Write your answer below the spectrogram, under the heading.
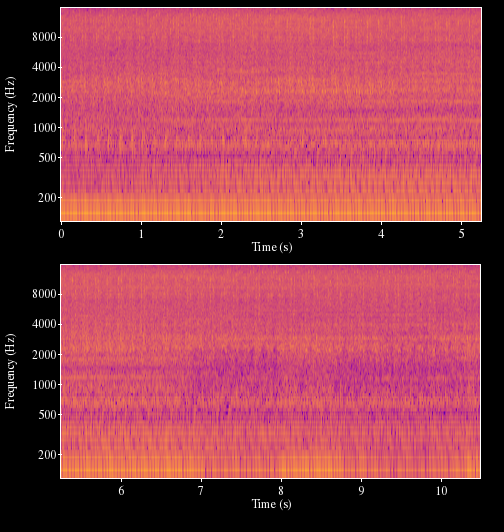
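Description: Steady idle with a regular popping pulse a couple of times a second over the exhaust note, pointing to a loose intake manifold leaking air.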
